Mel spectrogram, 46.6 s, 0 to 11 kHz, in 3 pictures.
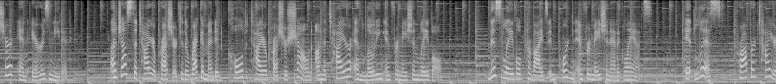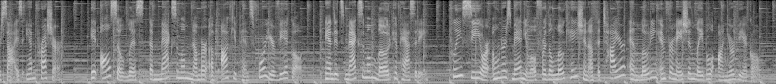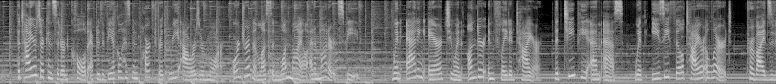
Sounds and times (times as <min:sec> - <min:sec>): Speech: 0:00.0 - 0:01.5, 0:02.2 - 0:08.8, 0:09.8 - 0:13.0, 0:13.7 - 0:16.8, 0:17.4 - 0:30.8, 0:31.4 - 0:38.3, 0:38.9 - 0:46.5
Music: 0:00.0 - 0:46.5.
